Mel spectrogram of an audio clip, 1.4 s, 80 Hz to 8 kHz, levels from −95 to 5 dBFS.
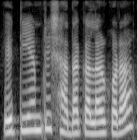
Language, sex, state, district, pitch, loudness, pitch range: Bengali, female, West Bengal, Cooch Behar, 245 Hz, -15 LUFS, 235-290 Hz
